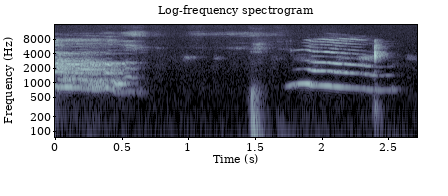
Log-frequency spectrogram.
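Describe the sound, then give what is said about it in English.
Two drawn-out, whiny cat meows, the first loud and strained, the second rising then trailing off, with a short knock between them and no talking. “No, it's a comedy cat who was blaming me for the rain.”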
